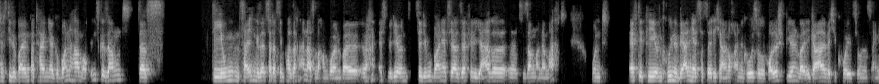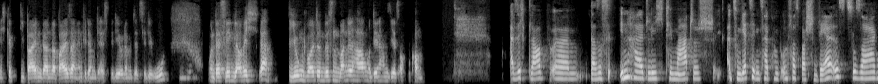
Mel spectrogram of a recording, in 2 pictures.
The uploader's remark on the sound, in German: Weil wir ein Insta Live mit dem Kanal ZusammenZukunft aufgenommen haben.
